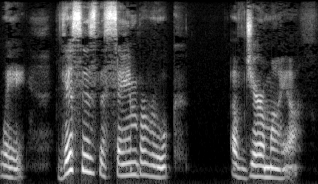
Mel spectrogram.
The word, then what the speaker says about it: Baruch: Let's look at his Oh, the poor guy's name is Baruch. There you go. We're saying it right.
